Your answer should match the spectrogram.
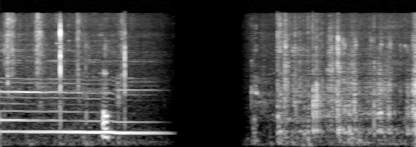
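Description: A voice holding one long, steady sung note that cuts off abruptly, followed by a moment of dead silence. Then faint rustling and light taps of toys being handled.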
